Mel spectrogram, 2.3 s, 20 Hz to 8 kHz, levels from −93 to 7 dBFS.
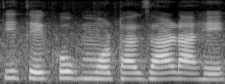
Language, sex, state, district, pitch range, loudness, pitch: Marathi, female, Maharashtra, Gondia, 215-230 Hz, -14 LUFS, 220 Hz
